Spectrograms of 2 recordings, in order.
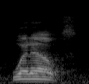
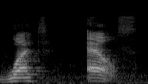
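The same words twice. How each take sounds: First: Said in the usual way. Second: "What", a pause, then "else" on its own; pointed pause. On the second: Acted. Quizmaster pressing for the last sin, pointed pause between "What" and "else". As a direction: split "What ... else?" with a deliberate gap. Repeats question, drawn apart.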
